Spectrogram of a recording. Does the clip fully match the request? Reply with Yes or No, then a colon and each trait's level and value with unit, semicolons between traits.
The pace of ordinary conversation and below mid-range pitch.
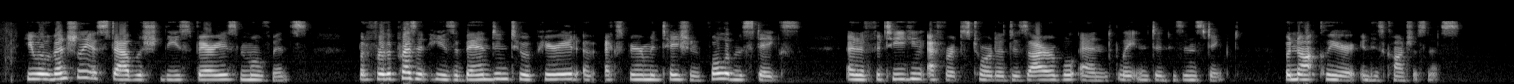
No: average, 160 wpm; high, 220 Hz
